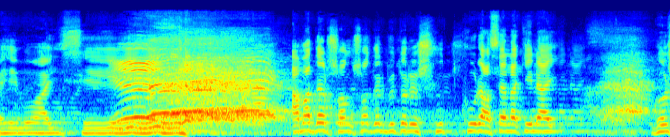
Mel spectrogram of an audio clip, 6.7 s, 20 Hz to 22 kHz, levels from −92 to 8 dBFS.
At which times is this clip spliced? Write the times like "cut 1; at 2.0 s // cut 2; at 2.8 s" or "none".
cut 1; at 2.9 s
